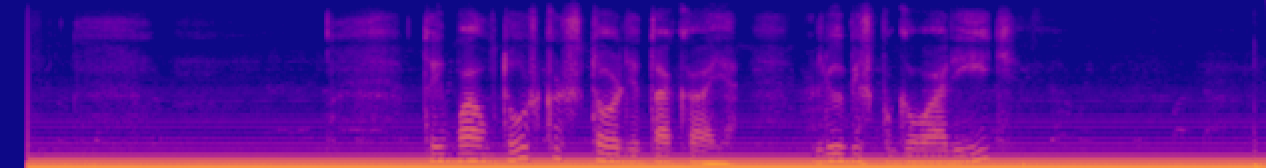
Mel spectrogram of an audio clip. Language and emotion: Russian, neutral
